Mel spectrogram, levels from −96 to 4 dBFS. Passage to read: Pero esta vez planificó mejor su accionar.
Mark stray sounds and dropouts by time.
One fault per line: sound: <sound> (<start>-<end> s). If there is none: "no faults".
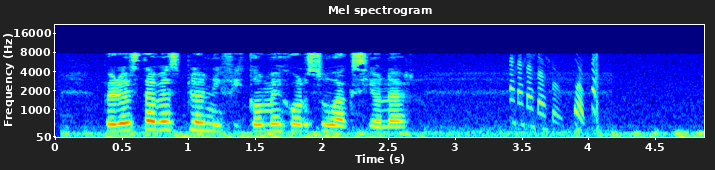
sound: chirp (3.4-4.1 s)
